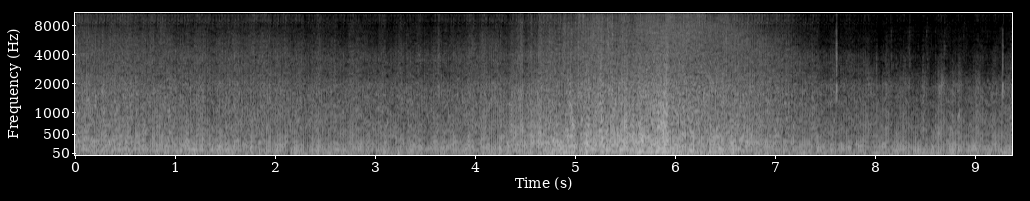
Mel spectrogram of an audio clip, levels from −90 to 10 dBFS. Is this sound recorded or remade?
remade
